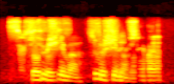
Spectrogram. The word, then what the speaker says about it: Tsushima: Tsushima.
